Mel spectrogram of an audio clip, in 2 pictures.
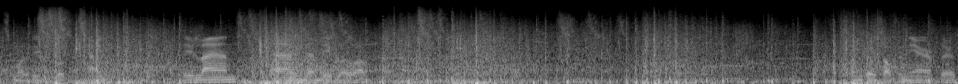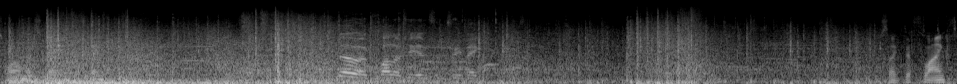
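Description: Muskets fire in ragged volleys from a distance.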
